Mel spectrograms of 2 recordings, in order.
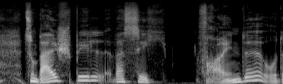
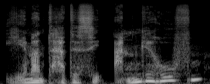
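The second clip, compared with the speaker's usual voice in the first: whispered, puzzled thought; confused whisper; 5 dB quieter than usual. Acted. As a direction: breathe it out, bewildered. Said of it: "dachte Ben verwirrt".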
